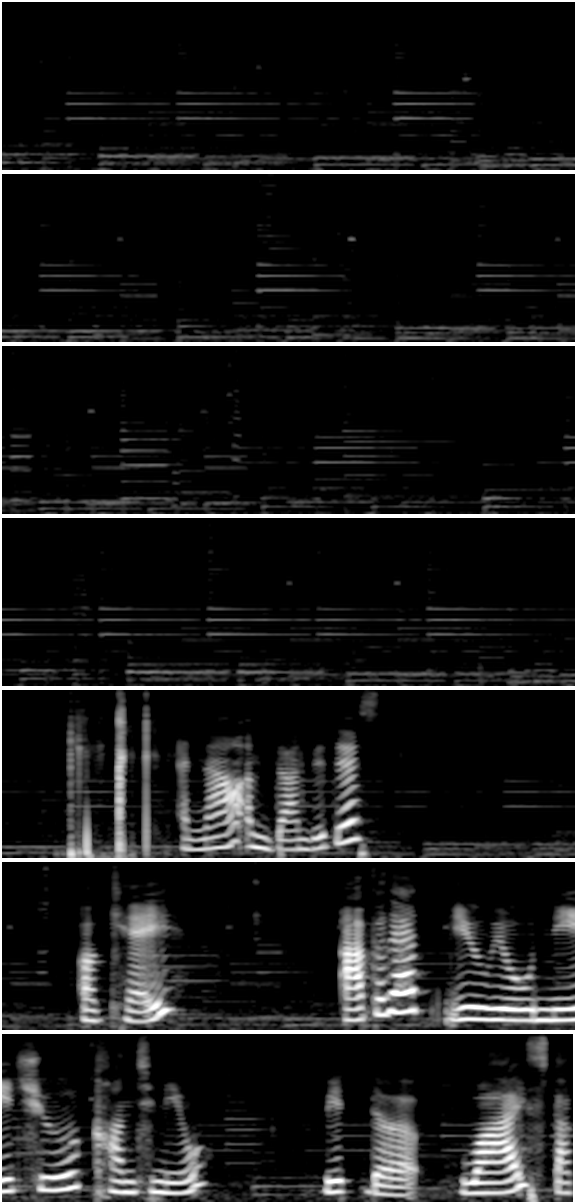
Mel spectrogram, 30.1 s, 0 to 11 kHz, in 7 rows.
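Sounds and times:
plucked acoustic guitar music: 0:00.0 - 0:30.0.

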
